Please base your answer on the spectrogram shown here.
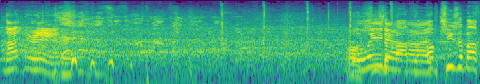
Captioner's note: laugh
